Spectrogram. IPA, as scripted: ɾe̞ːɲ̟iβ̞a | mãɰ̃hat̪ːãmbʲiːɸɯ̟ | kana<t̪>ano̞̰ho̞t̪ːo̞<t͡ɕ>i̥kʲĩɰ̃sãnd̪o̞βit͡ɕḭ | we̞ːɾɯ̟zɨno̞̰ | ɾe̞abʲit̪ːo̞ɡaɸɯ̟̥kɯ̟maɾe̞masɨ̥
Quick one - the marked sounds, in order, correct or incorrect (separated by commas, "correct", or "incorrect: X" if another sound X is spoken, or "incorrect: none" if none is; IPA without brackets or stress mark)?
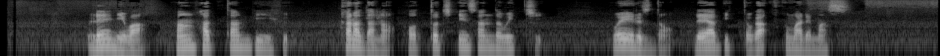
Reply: incorrect: d̪, correct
